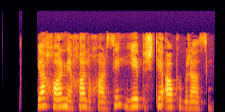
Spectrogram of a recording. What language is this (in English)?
Kurdish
